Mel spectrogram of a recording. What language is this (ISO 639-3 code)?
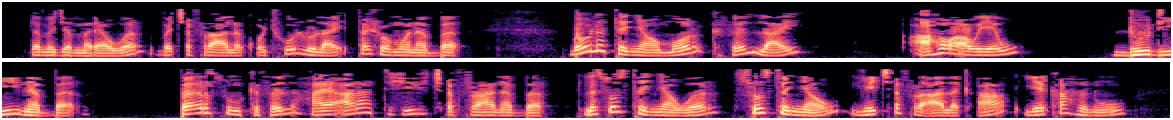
amh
